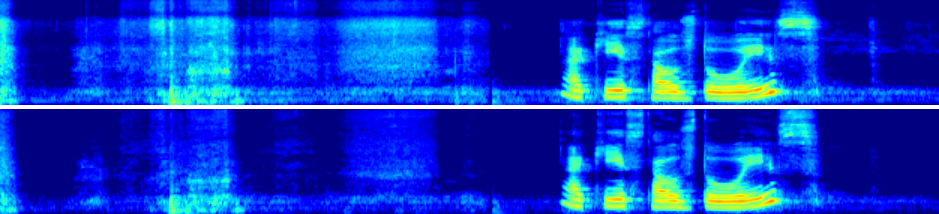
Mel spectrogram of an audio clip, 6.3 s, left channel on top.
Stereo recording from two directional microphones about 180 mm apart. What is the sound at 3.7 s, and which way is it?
Speech, 25° right (ahead or behind).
